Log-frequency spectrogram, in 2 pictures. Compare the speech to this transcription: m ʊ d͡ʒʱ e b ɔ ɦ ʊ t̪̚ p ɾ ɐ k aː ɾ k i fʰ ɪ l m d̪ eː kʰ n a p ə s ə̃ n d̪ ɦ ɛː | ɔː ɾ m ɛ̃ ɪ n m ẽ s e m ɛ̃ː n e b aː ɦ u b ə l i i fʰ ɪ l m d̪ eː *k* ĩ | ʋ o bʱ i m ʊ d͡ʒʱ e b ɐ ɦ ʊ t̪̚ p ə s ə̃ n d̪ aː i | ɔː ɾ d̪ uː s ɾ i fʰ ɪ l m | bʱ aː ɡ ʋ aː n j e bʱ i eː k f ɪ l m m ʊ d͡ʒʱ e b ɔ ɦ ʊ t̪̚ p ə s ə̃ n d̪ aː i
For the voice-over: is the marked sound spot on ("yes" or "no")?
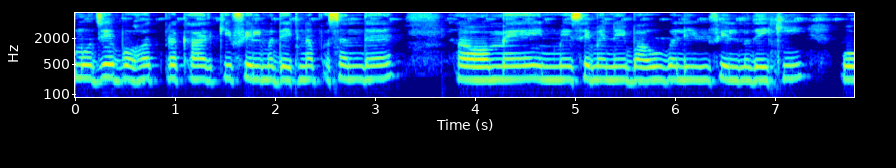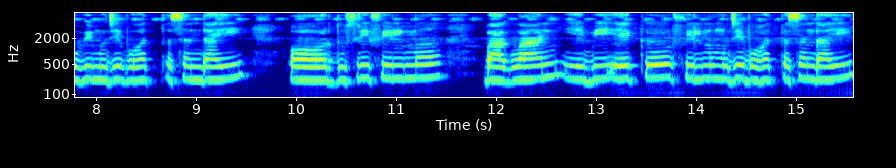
no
